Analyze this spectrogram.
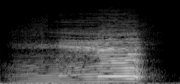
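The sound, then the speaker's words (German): A single long, loud cow moo, swelling in volume toward the end before cutting off abruptly, with no talking. “Kuh ist nicht Taube, insofern geht das Spiel jetzt wieder rüber zu den Kindern.”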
